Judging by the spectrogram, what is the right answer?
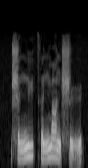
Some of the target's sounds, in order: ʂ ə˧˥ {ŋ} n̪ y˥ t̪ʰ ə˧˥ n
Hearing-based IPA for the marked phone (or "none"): n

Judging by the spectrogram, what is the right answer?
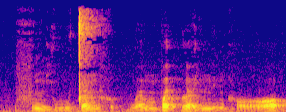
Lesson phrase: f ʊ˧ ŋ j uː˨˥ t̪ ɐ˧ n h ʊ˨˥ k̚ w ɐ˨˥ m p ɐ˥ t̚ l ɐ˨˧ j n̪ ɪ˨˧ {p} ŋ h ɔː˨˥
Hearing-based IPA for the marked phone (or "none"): none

